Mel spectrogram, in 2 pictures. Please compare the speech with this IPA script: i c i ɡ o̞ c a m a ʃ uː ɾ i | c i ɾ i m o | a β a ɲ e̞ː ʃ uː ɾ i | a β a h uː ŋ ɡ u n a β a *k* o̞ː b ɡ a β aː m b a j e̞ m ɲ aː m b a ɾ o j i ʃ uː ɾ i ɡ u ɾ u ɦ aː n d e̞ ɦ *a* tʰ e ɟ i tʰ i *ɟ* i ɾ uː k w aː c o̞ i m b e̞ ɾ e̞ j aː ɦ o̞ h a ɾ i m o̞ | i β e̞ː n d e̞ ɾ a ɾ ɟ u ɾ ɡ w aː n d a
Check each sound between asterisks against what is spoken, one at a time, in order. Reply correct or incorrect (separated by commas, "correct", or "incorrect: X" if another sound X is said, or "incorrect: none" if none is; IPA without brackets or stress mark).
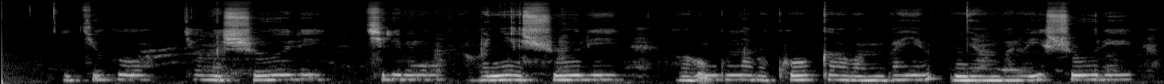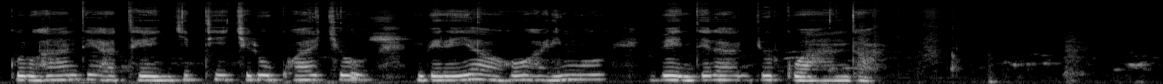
incorrect: kʰ, correct, incorrect: c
